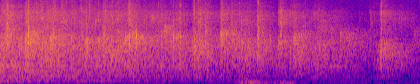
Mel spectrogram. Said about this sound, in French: Acclamez très fort le roi des rois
